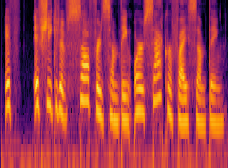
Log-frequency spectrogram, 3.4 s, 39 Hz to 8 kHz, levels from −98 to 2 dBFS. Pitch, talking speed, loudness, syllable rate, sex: 230 Hz, 155 wpm, -18 LUFS, 6.3 syllables/s, female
